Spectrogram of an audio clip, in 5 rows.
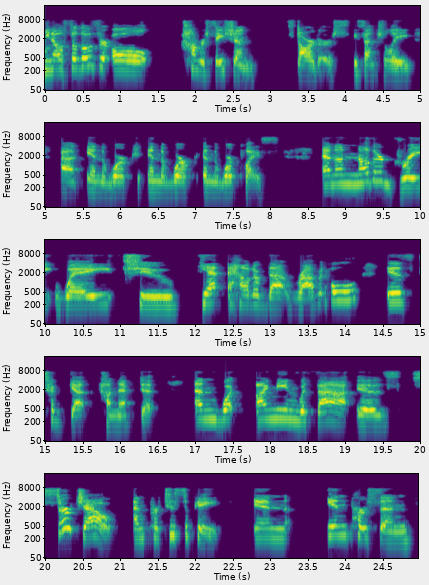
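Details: Adult female who reports being a covert stutterer for more than 30-35 years; stuttering with repetitions of words and parts of words.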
